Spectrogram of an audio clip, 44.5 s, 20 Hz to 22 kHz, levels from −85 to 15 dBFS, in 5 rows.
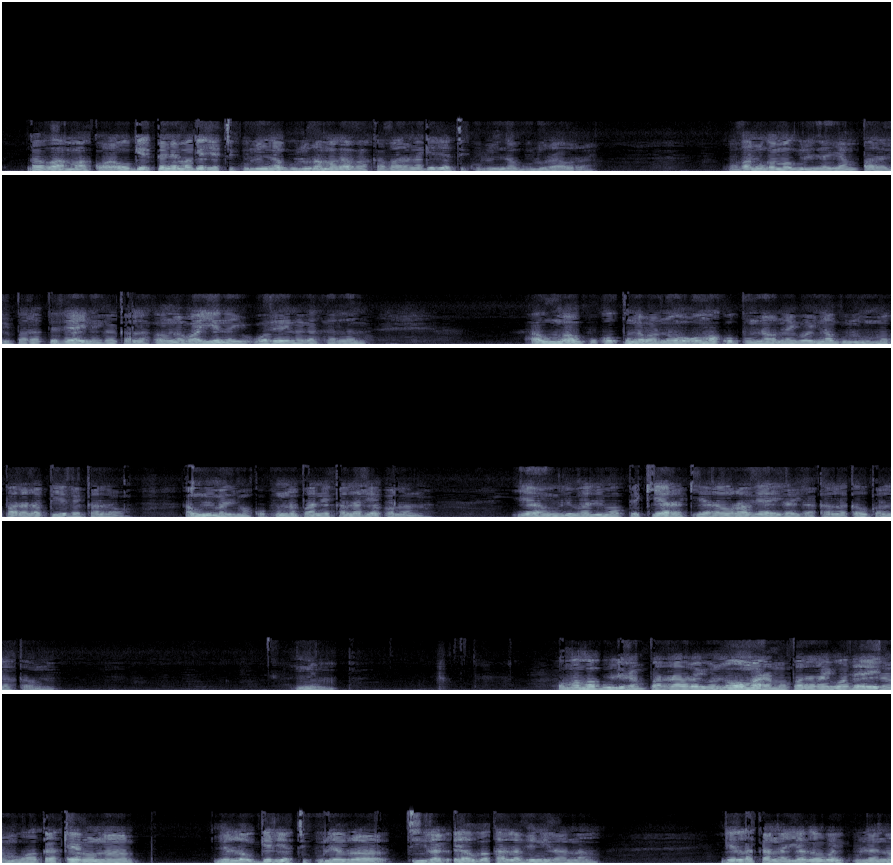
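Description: Throughout, nothing sounds above 6.8 kHz. The speech is dull and smeared, with warbling, fizzy sibilants. This likely comes from heavy AAC compression, consistent with about 12 kbps.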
